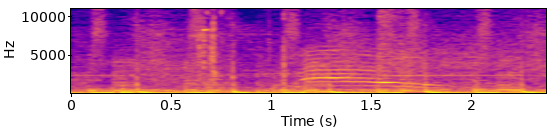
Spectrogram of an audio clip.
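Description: Cat meows from a Caracal card in the digital card game MTG Arena ring out over rhythmic game music, a drawn-out meow clearly audible.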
